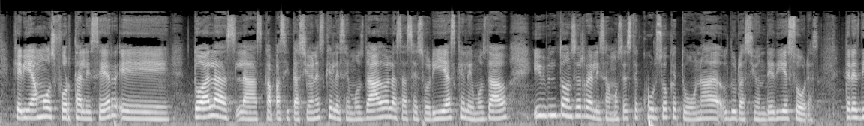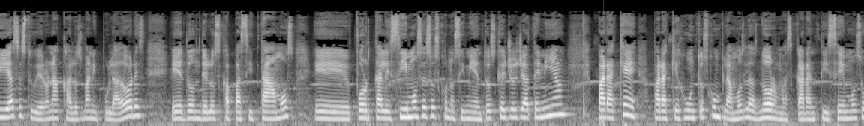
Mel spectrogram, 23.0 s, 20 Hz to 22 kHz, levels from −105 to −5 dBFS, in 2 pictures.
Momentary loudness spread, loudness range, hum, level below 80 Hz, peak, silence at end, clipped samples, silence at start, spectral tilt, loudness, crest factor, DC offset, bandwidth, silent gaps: 7 LU; 4 LU; none; -42 dBFS; 0 dBFS; 0 s; under 0.1%; 0 s; -4 dB/octave; -18 LUFS; 18 dB; under 0.1%; 16.5 kHz; none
